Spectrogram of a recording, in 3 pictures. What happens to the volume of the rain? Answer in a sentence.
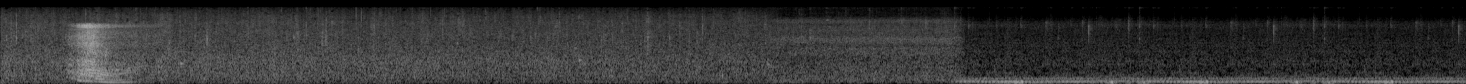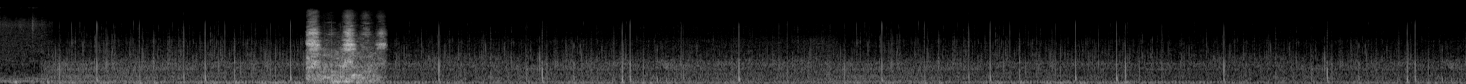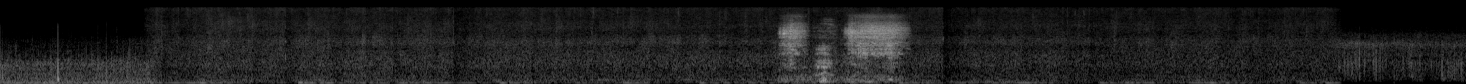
The loudness of the rain goes down.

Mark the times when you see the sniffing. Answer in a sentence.
The sniffing can be heard from 0.7 to 1.7 s, from 17.7 to 18.6 s and from 37.1 to 38.5 s.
